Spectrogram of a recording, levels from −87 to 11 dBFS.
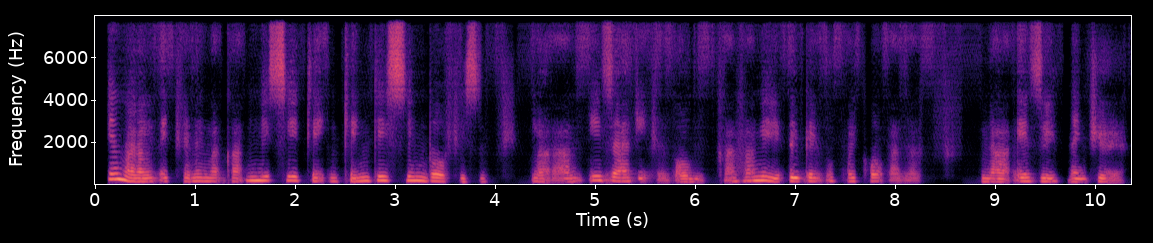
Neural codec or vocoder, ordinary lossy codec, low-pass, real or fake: codec, 16 kHz, 0.5 kbps, FreqCodec, smaller model; none; none; fake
